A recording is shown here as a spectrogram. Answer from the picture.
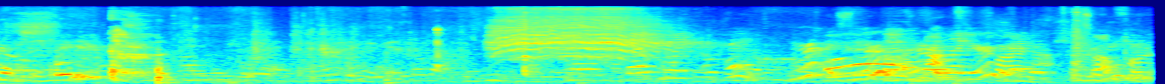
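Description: Indistinct chatter of children's voices in a classroom, with a louder, higher burst of voices about four seconds in.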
